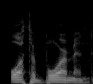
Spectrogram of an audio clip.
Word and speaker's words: Arthur Boorman: But, if people haven't seen it, I'm sure they all have, when you were on a Shark Tank with Arthur Boorman, I think I'm pronouncing that right?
